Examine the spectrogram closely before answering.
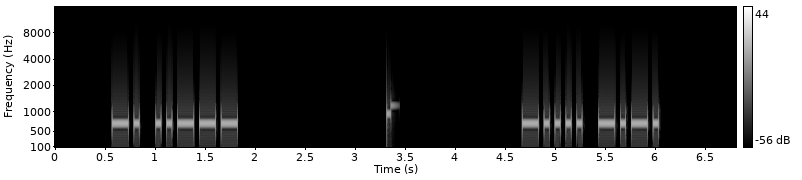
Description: Morse code, heard as a keyed tone, about 22 wpm, 700 Hz. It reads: N2 6C
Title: Single-Letter Single-Number 22wpm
